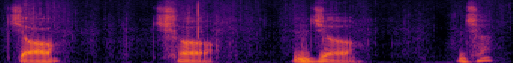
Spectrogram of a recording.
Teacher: स्पर्श संघर्षी हमारा च वर्ग के प्रारंभ के 4 वर्ण, यानी च, छ, ज, झ, तो ये चारों को बोलने में स्पर्श संघर्षी इन्हें बोला जाता है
